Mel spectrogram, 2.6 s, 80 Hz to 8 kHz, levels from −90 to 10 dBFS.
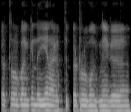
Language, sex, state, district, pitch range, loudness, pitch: Kannada, male, Karnataka, Belgaum, 130-140 Hz, -26 LUFS, 135 Hz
